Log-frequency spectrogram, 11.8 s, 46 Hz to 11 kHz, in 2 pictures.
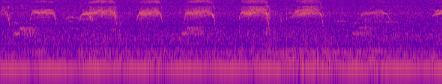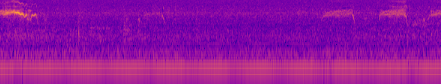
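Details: During feeding at the Decorah North bald eagle nest on 1 April 2022, thin high squealing notes come in a rapid cluster, pause, then return as a few more sharp cries, with a constant low hum throughout.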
